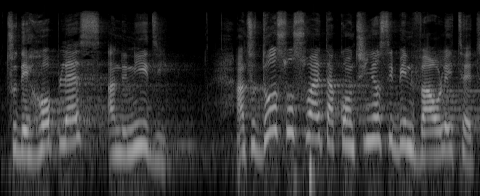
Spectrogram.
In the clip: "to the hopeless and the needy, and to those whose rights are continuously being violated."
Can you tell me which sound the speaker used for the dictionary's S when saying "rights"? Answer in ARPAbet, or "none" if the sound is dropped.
none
